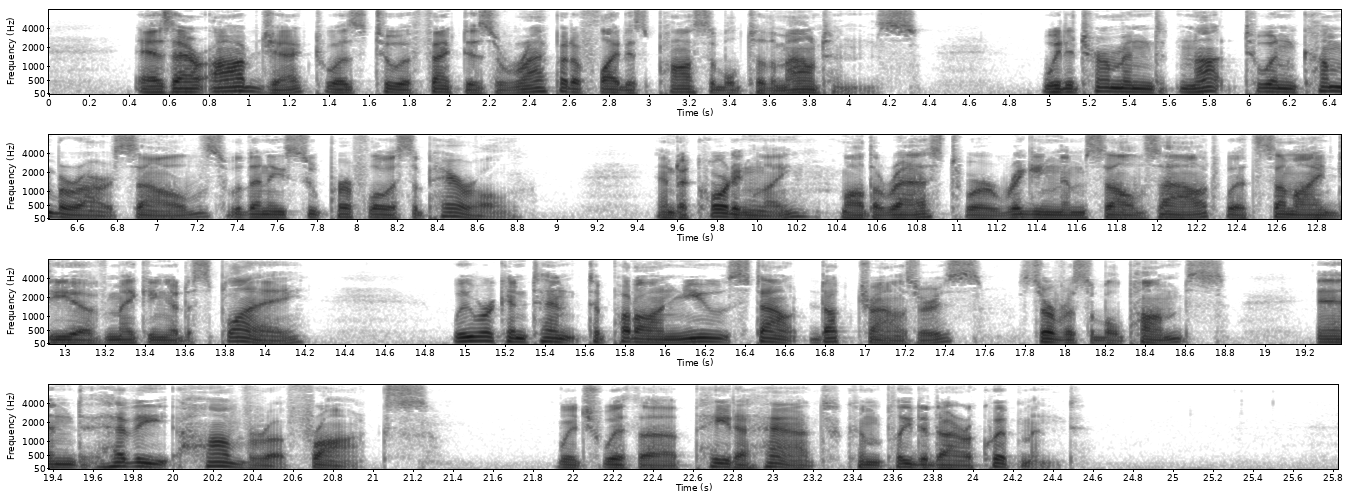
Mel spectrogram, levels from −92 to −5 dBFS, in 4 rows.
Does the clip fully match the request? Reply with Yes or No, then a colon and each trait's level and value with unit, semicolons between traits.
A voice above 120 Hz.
No: low, 100 Hz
